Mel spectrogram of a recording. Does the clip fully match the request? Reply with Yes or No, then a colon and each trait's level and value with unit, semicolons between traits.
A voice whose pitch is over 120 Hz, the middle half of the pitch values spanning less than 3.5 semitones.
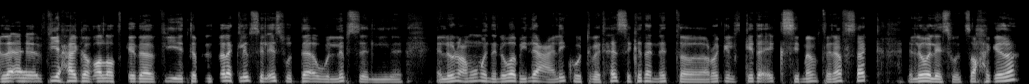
Yes: medium, 140 Hz; average, 3.0 semitones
